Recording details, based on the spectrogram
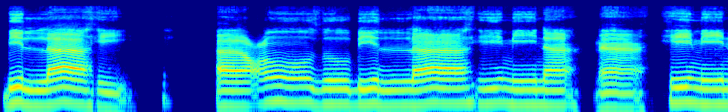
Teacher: ketika sifat khofa ini muncul pada huruf ha maka huruf h-nya akan menjadi huruf yang samar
